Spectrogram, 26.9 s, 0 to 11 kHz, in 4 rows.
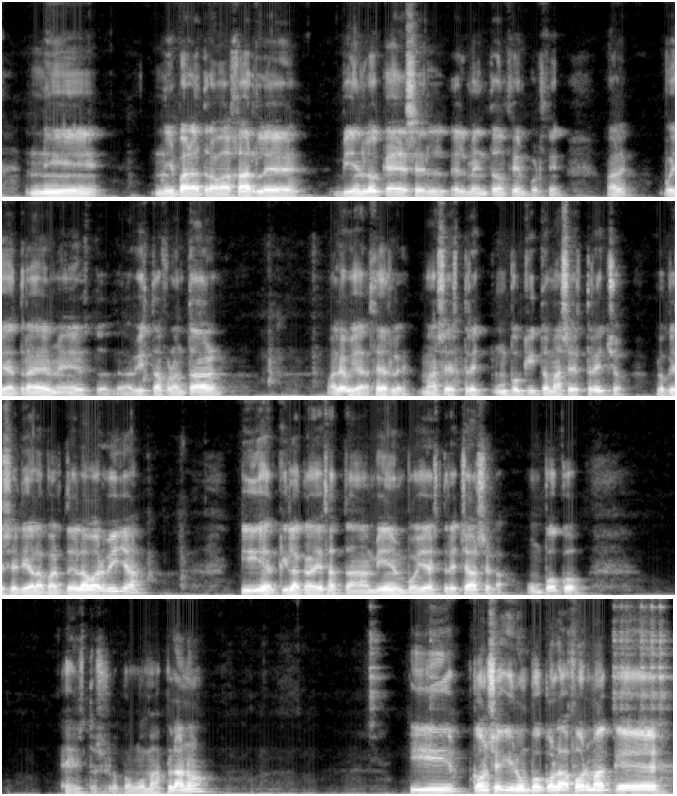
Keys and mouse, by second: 0.1-1.4 drag, 1.4-2.6 ctrl+middle drag, 2.6-4.8 drag, 4.8-6.8 middle drag, 6.8-8.5 drag, 8.0 alt+q, 8.5-12.3 shift+middle drag, 12.3-15.5 drag, 15.1 Tab, 15.5 right click, 15.9 Tab, 16.5-25.2 drag, 24.5 alt+q, 25.2-26.9 middle drag.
